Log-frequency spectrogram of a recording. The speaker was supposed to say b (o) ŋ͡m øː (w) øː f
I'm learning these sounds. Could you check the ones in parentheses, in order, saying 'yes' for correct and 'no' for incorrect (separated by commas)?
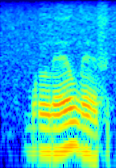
no, yes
